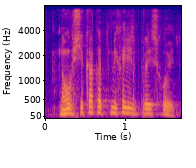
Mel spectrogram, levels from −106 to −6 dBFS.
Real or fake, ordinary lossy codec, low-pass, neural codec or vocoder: real; none; 7.2 kHz; none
